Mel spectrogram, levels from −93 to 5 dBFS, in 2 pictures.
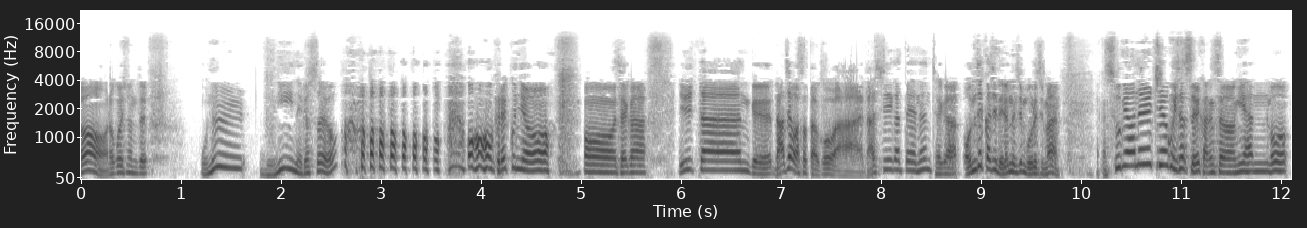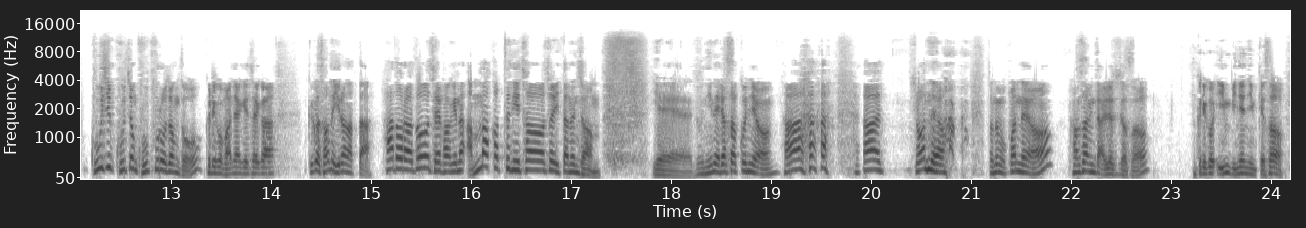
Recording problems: wrong speed, natural pitch; too fast; 1.5 times normal speed
garbled, watery; slightly; nothing above 11.5 kHz
abrupt cut into speech; at the start

